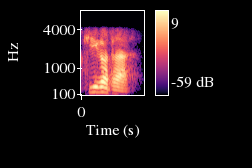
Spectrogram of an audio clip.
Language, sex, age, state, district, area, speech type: Assamese, male, 18-30, Assam, Sivasagar, rural, conversation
